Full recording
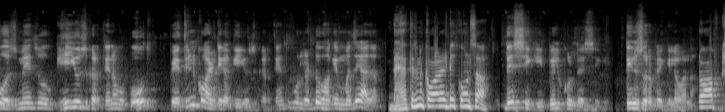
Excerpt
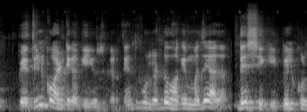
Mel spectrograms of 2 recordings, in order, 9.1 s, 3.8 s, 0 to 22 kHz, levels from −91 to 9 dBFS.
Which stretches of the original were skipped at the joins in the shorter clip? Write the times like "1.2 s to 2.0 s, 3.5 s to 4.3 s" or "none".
4.8 s to 6.2 s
